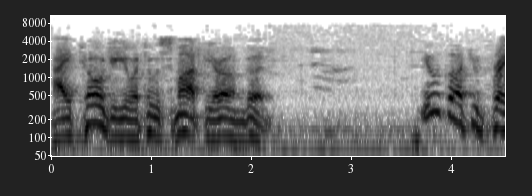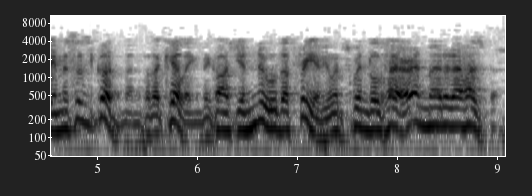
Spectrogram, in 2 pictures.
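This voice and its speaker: An actor playing a tough, self-assured private detective in an old-time radio drama, with a slangy hard-boiled delivery. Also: male voice, medium pitch, very animated, normal speed, natural voice. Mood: accusing, taunting. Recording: noisy, narrow-band old radio recording.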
